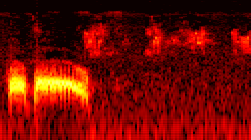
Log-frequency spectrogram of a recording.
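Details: Spotted dove cooing on a lure recording: a short coo then a longer falling coo, followed by faint higher chirps of other small birds.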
